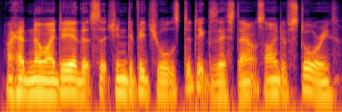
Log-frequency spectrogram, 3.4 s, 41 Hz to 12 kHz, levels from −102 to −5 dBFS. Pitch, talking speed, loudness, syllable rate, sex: 105 Hz, 210 wpm, -17 LUFS, 6.1 syllables/s, male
